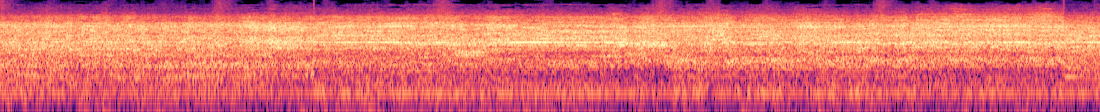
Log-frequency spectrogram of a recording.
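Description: Handheld electric air blower running steadily at full speed: a loud rush of air over a steady motor whine.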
